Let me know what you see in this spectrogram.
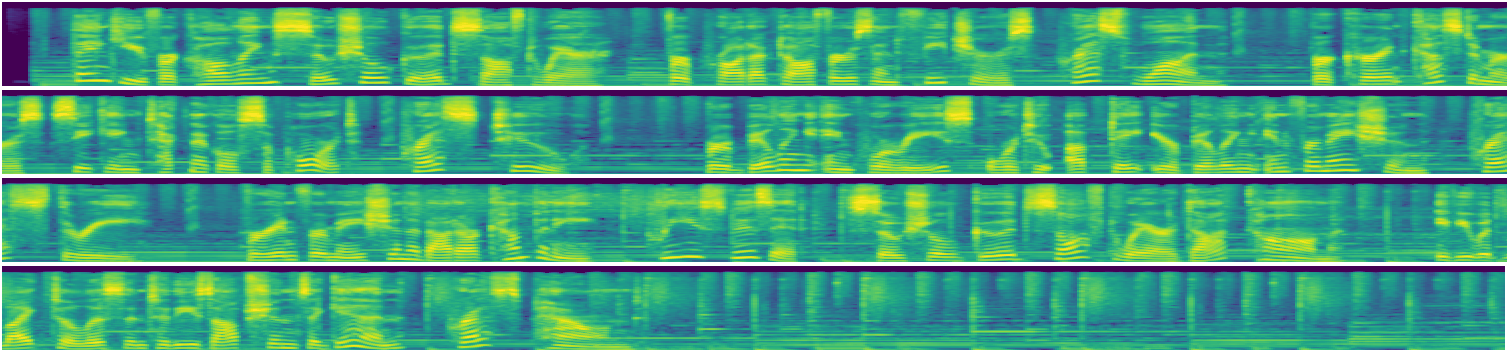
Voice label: ivr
